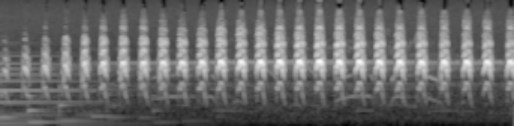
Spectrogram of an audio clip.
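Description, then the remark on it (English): A gilded flicker, a large tawny woodpecker, atop a saguaro cactus in the Arizona desert, calls a long, rapid string of loud, evenly spaced notes that build slightly in strength, alone, with a brief low musical tone fading out at the very start. “The bird is a gilded flicker, and the cactus is a saguaro, the tall cactus with upswept arms emblematic of the Arizona desert.”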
